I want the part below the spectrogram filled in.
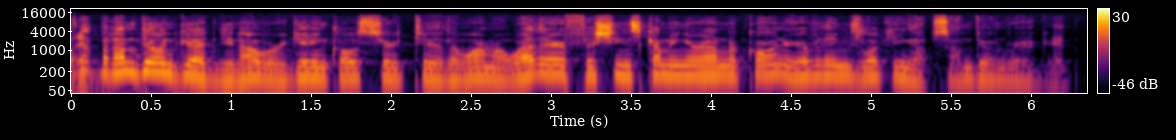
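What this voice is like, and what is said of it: Congested, stuffy voice. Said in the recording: “you can tell by my voice, it started already”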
